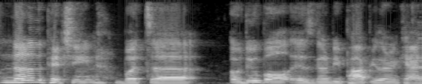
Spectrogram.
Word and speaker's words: Odubel: Odubel. Yeah, Odubel. Odubel.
